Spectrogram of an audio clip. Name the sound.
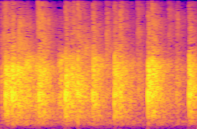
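audience clapping hands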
